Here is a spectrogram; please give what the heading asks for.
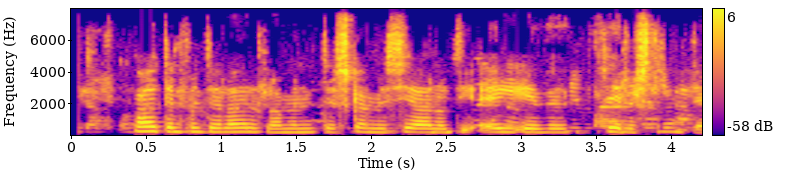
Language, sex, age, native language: Icelandic, female, 11, Icelandic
